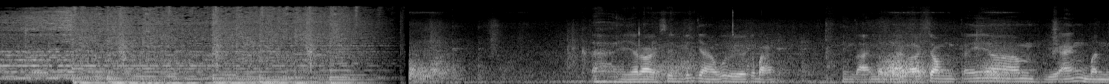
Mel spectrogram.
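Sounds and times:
room noise: 4.1s - 10.8s
man speaking: 5.9s - 7.8s, 8.4s - 11.0s.

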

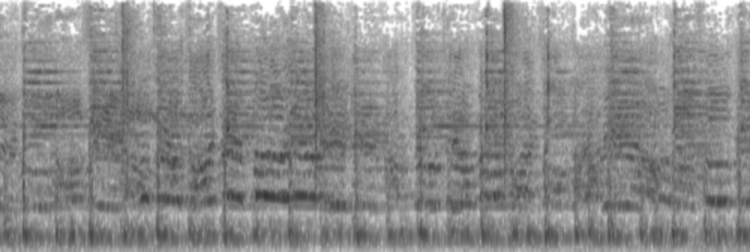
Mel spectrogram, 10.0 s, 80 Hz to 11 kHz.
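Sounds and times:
hand drum strokes: 0.0s - 10.0s
men chanting in unison: 0.0s - 10.0s.

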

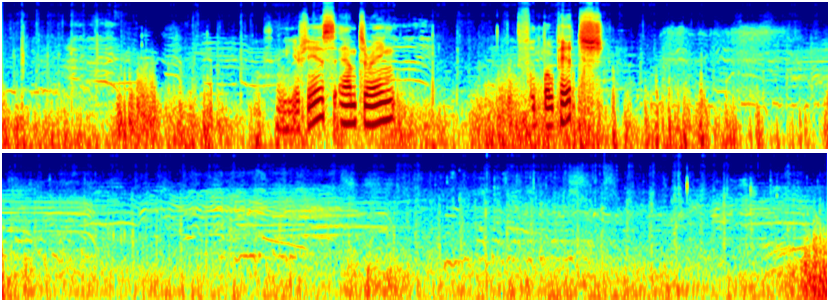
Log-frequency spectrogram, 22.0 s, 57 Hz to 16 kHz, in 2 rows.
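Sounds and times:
wind on microphone: 0.0s - 12.2s, 15.5s - 16.8s, 20.7s - 22.0s.

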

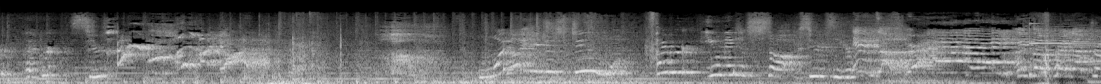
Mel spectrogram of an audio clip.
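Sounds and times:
background music: 0.0s - 11.0s
girl screaming: 1.1s - 2.8s.

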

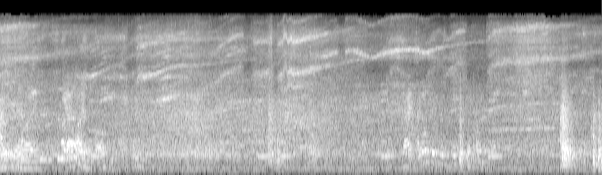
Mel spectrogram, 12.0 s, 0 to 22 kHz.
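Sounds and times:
high-pitched electric motor whines: 0.0s - 12.0s.

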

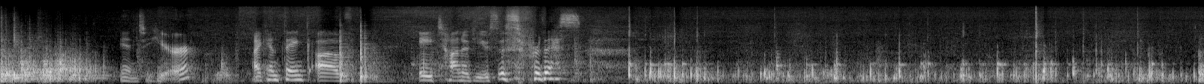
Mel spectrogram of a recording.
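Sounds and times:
pumpkin chunks clattering into pan: 0.0s - 1.2s, 6.2s - 12.0s.

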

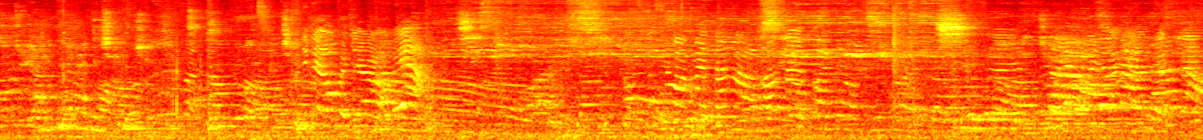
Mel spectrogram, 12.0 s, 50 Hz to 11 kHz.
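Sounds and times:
children chattering: 0.0s - 12.0s.

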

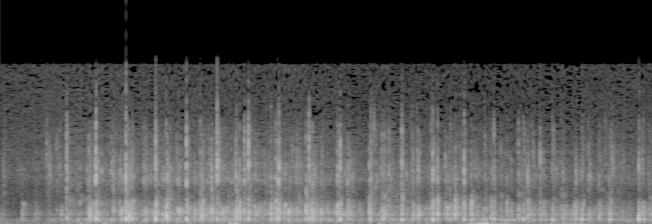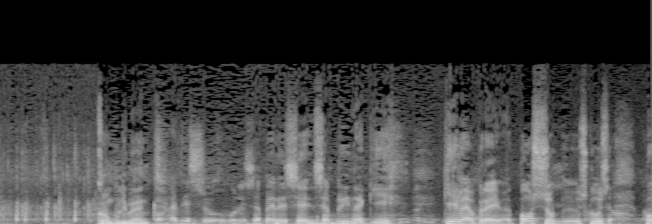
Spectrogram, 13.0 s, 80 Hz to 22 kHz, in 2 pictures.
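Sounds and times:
audience applause: 0.0s - 8.3s.

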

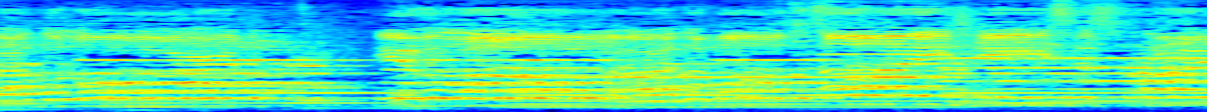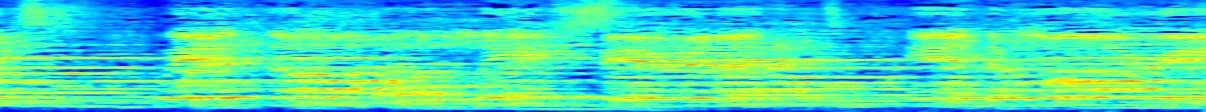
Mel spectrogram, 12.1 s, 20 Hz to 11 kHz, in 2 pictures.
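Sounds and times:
choir singing chant-like notes: 0.0s - 12.0s.

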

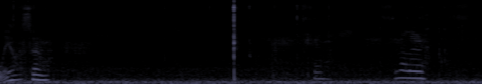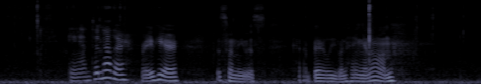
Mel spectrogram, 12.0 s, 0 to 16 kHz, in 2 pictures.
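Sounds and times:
pruning shears snipping: 1.8s - 7.8s, 9.8s - 12.0s.

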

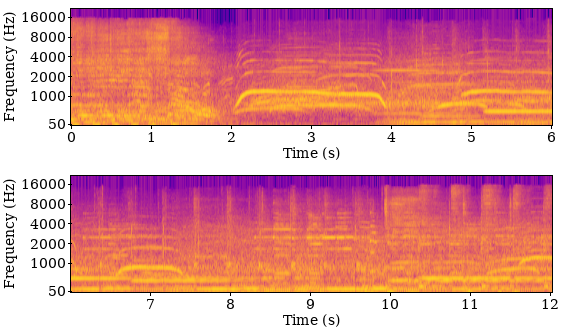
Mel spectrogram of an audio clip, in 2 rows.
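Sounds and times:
live rock band playing: 0.0s - 1.7s, 4.0s - 12.0s
crowd whooping and cheering: 1.7s - 9.0s, 9.7s - 12.0s.

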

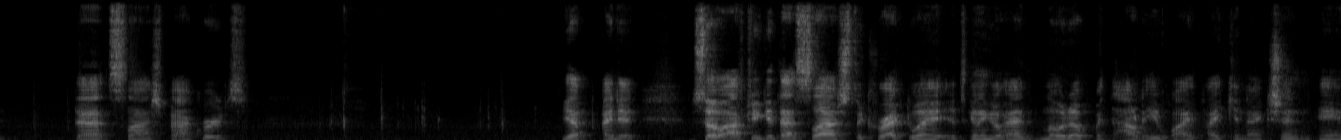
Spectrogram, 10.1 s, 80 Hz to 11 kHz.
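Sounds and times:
keyboard key presses: 2.4s - 3.9s.

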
